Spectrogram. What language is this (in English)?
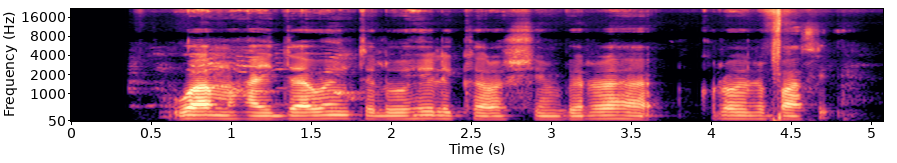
Somali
